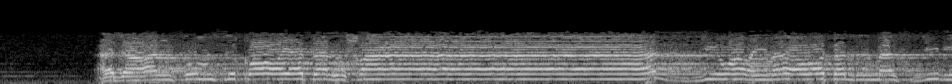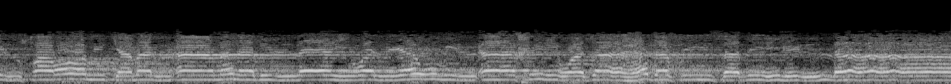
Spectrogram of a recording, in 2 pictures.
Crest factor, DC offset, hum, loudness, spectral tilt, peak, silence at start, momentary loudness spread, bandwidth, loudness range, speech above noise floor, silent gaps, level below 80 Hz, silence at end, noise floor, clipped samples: 10 dB; under 0.1%; none; -16 LUFS; -10.5 dB/octave; -6 dBFS; 0.95 s; 6 LU; 5 kHz; 4 LU; 33 dB; none; -46 dBFS; 0 s; -49 dBFS; under 0.1%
